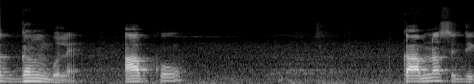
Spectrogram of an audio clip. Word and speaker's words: गं: इस मंत्र के लिए आपको गंग बोलना है, ये विशेष ध्यान रहे। मैं आपको बार बार निवेदन कर रहा हूँ, ओम गंग गणपतिये नमः। इस मंत्र का ही जाप करना है और इसी उच्चारण में बोलना है।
